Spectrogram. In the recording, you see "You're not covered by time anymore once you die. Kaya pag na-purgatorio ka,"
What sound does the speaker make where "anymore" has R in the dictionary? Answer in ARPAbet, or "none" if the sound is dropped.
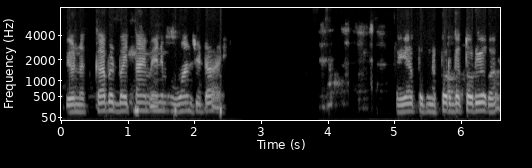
L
